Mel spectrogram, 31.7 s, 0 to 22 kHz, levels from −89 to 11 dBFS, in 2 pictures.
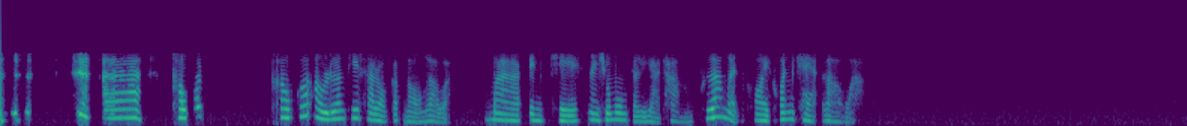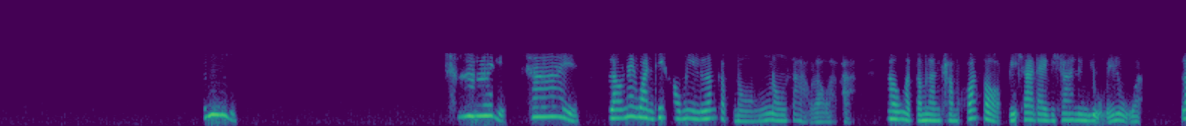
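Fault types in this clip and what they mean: iLBC codec: a narrowband voice codec that codes the excitation of each short frame independently of the frame before, trading fidelity for robustness to lost packets. Here the speech is band-limited with nothing above 3.8 kHz, giving a muffled, telephone-like tone. The codec damage is plainly audible throughout as a rough, slightly synthetic texture on the speech, which fits the 20 ms frame mode at roughly 15.2 kbps.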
